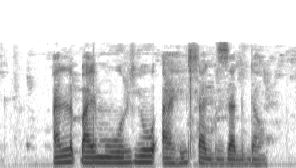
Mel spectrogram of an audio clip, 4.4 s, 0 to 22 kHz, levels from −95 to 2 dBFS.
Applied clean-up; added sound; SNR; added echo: none; none; none; none.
